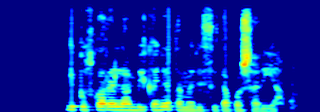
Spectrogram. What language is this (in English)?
Basque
